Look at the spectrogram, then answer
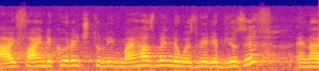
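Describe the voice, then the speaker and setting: A woman's high-pitched voice with an Italian accent, a fairly quick pace, ordinary pitch variation and noticeable background noise. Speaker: motivational speaker, network marketer. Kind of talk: motivational talk.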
